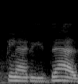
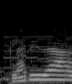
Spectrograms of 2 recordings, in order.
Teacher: la d se pronuncia con la parte posterior de la lengua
